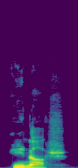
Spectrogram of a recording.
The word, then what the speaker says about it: Enosh: Number 3 in the order, Enos, or sometimes pronounced Enosh.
